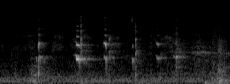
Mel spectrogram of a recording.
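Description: Dry-erase marker squeaking against a whiteboard as it writes, in a run of short squeaks.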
